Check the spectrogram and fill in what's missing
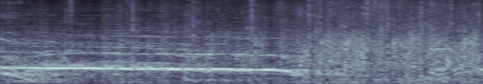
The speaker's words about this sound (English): I get up. I like the applause. It gets me up like Tinkerbell.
